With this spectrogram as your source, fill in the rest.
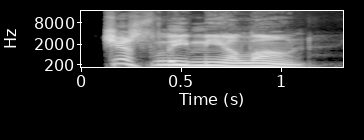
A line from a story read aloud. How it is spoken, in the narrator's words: he blurted out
